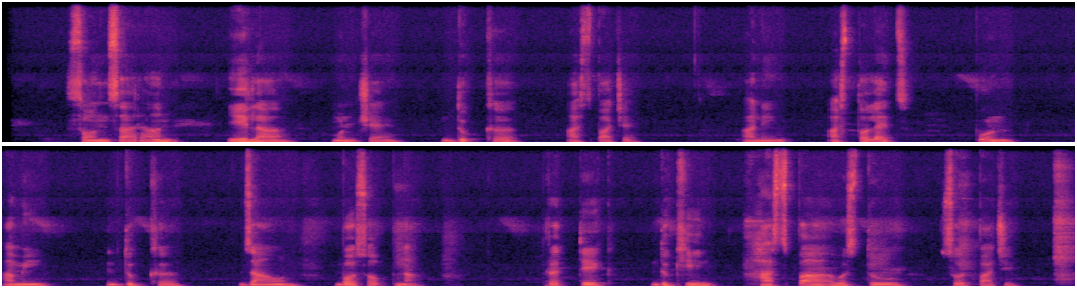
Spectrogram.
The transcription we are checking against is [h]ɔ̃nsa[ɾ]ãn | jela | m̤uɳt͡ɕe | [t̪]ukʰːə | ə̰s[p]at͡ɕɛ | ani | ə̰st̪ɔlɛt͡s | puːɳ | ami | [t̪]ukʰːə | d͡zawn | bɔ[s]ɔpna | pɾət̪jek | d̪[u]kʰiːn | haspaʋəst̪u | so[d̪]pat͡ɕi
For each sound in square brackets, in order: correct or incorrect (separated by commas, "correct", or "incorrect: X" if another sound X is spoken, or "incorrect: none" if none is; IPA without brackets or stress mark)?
incorrect: s, correct, incorrect: d̪, correct, incorrect: d̪, correct, correct, correct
